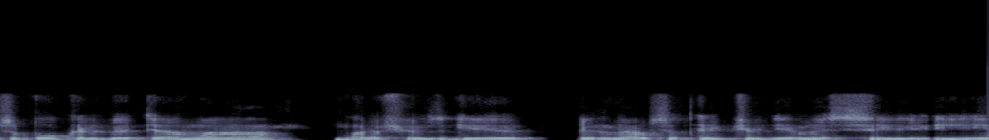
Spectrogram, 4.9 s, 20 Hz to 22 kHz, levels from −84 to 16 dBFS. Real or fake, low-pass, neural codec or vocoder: fake; 7.2 kHz; codec, 16 kHz, 2 kbps, FreqCodec, smaller model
